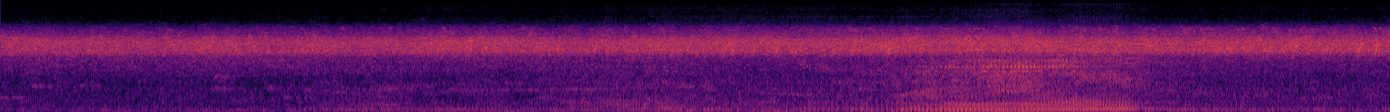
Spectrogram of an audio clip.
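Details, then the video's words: Sind sparrows in their nests in trees at evening, as day ends and night begins, keep up a dense, high, steady chorus of overlapping chirps, several notes a second, with a vehicle passing briefly partway through. "Sparrows In their nests ||the day is over||Night is to begin||Chirping Sounds ||Sind Sparrow"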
